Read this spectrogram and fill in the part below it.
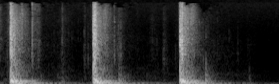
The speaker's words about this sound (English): Poole hit the door of the laboratory with the axe.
